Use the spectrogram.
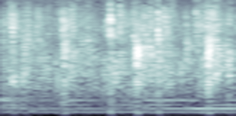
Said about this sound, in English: Come on, give him a hand clap of praise.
